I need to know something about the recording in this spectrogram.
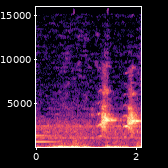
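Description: The fading ring of an electronic notification-bell chime, dying out about half a second in, followed by a few faint, short, high chirpy sounds.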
